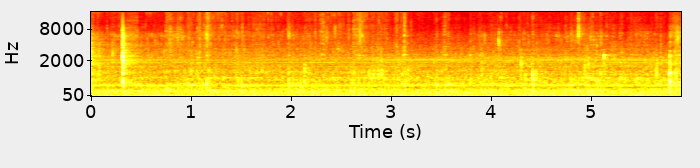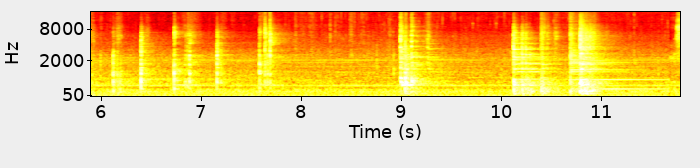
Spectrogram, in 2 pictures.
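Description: Chopped onion and carrots tipped into a cooking pot for braised chicken thighs, giving a scattered run of soft clatters, taps and knocks that grow denser and louder toward the end, fairly close with no talking.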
